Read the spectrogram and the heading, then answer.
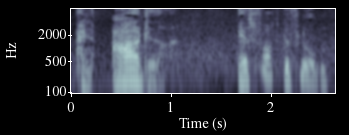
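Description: An actor playing a stubborn, grumpy old steppe shepherd and grandfather in a children's radio drama, gruff and terse, with a husky voice. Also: fairly high pitch, sing-song, unhurried, slight background noise. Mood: gruff, defiant.

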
